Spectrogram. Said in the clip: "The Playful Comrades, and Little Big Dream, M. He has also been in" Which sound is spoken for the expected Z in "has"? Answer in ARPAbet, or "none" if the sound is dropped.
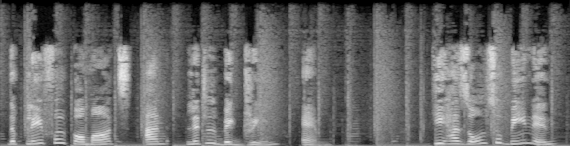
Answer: Z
